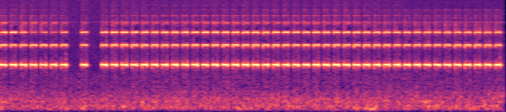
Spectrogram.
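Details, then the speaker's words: Imported Swedish machine run through a step-up converter: the continuity tester beeps steadily about three a second on the incoming power cord, dropping out briefly near the start. The indicator light flickers, showing a bad intermittent cord connection. "because when i pushed it down that light you saw the light kind of flicker on and off so we've got a bad connection coming into the machine"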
